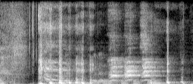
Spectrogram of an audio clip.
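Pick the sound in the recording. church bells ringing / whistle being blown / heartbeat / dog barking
dog barking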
